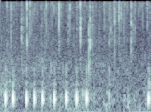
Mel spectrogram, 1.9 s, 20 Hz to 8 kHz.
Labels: {"label": "biophony, pulse", "recorder": "SoundTrap 500"}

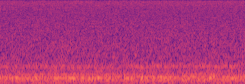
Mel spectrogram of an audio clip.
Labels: {"label": "anthrophony, boat engine", "recorder": "HydroMoth"}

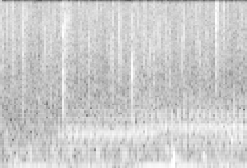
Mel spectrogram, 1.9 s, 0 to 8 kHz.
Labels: {"label": "biophony, croak", "recorder": "SoundTrap 500"}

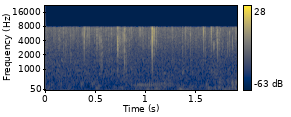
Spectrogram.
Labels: {"label": "biophony", "recorder": "SoundTrap 500"}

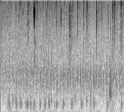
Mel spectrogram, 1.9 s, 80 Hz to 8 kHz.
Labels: {"label": "biophony, pulse", "recorder": "SoundTrap 500"}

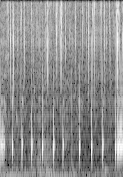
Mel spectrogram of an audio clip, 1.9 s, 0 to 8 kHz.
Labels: {"label": "biophony, knock croak", "recorder": "SoundTrap 300"}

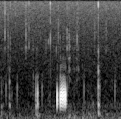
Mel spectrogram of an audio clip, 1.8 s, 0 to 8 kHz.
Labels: {"label": "biophony, knock croak", "recorder": "SoundTrap 300"}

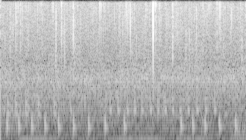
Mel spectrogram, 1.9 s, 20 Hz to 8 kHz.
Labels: {"label": "biophony, pulse", "recorder": "SoundTrap 500"}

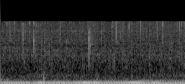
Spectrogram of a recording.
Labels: {"label": "anthrophony, boat engine", "recorder": "SoundTrap 500"}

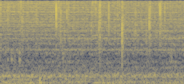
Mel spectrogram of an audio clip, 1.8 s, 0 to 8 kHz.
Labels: {"label": "anthrophony, boat engine", "recorder": "SoundTrap 300"}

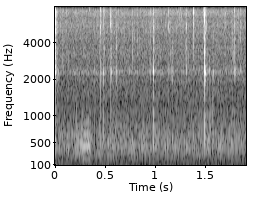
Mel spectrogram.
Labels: {"label": "ambient", "recorder": "HydroMoth"}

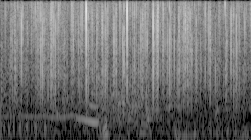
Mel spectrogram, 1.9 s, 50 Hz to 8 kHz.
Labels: {"label": "biophony, cascading saw", "recorder": "SoundTrap 600 or HydroMoth"}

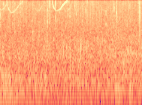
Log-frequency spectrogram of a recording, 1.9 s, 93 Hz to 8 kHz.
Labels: {"label": "biophony, dolphin", "recorder": "SoundTrap 500"}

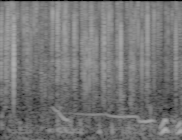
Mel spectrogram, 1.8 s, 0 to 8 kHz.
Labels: {"label": "biophony, cascading saw", "recorder": "SoundTrap 600 or HydroMoth"}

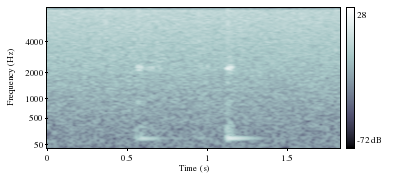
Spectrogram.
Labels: {"label": "ambient", "recorder": "HydroMoth"}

